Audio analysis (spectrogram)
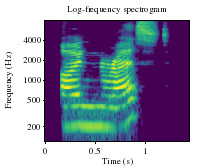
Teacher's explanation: your tongue is going to be slightly further back for that n because of the following R there than it would be in other places.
